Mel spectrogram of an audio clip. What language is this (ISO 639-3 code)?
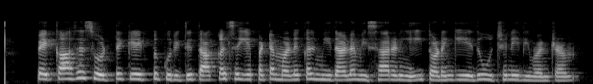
tam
